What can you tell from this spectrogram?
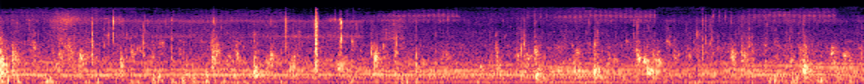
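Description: Electric trolling motor humming steadily on a small fishing boat, with a lower hum that comes in about two seconds in and drops out near the end. Small water slaps and ticks against the hull run throughout.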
